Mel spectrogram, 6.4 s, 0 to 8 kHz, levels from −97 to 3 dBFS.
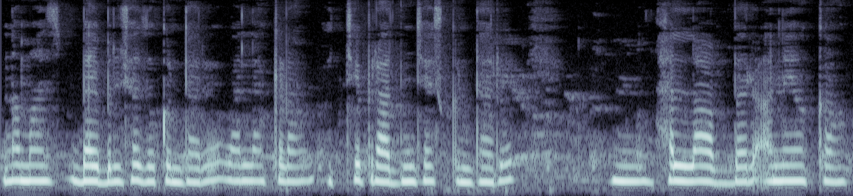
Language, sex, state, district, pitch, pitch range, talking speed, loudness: Telugu, female, Andhra Pradesh, Guntur, 230 Hz, 225-235 Hz, 130 wpm, -15 LUFS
